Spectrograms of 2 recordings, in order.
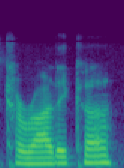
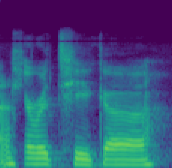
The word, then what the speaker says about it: karateka: Which so it is karateka, karate, and then a ka at the end. Yeah, it's not karateka or whatever you kids were calling it.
